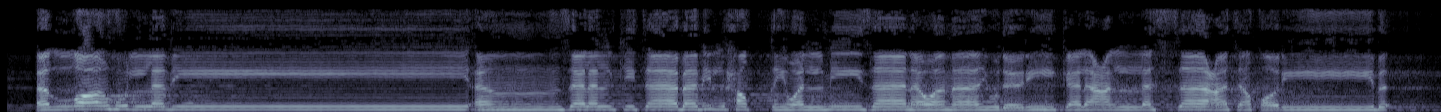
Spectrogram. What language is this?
Arabic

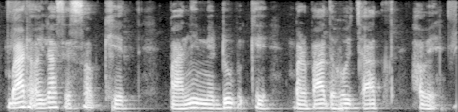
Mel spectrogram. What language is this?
Bhojpuri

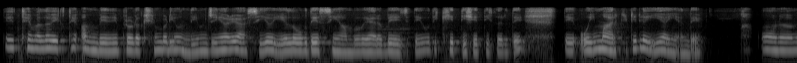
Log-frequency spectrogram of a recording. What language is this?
Dogri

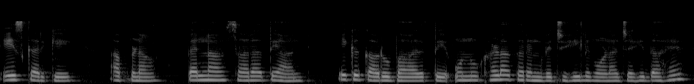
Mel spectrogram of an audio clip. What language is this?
Punjabi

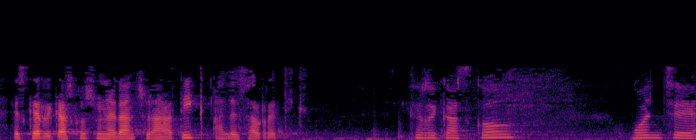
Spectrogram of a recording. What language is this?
Basque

